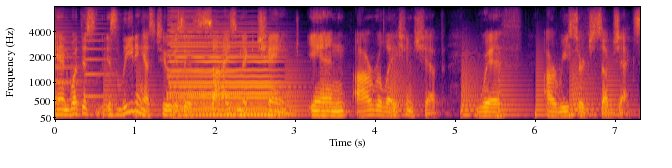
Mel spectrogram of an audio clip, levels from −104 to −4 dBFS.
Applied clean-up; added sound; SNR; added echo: none; Keyboard (musical); 3 dB; none.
